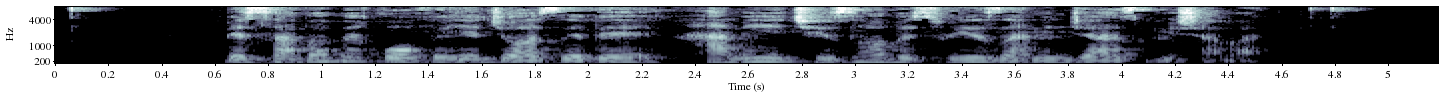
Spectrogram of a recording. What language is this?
Persian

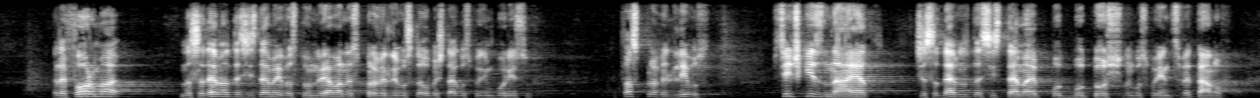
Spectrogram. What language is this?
Bulgarian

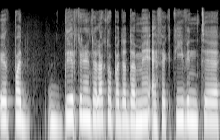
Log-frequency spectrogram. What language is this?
Lithuanian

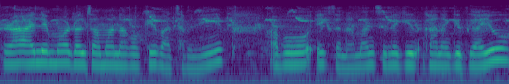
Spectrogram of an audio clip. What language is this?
Nepali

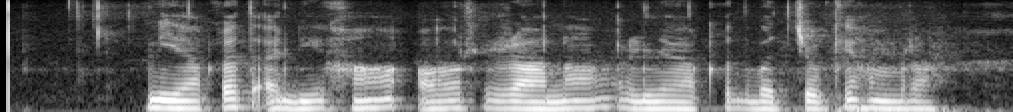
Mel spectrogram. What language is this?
Urdu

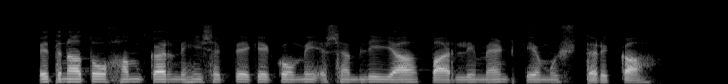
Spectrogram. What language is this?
Urdu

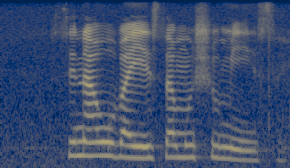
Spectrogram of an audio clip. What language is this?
Venda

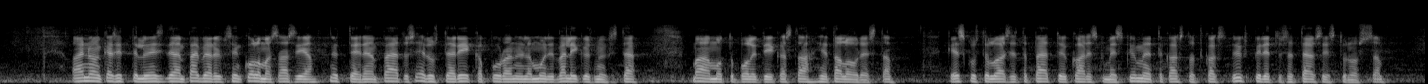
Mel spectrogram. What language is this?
Finnish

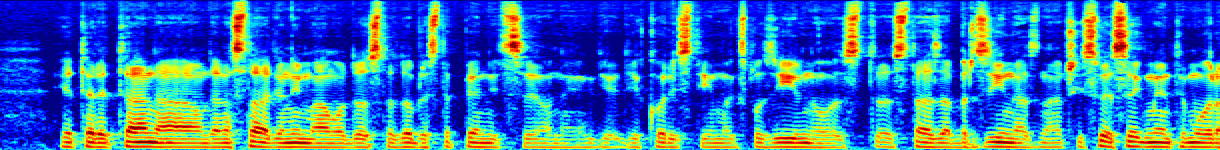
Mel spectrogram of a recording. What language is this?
Croatian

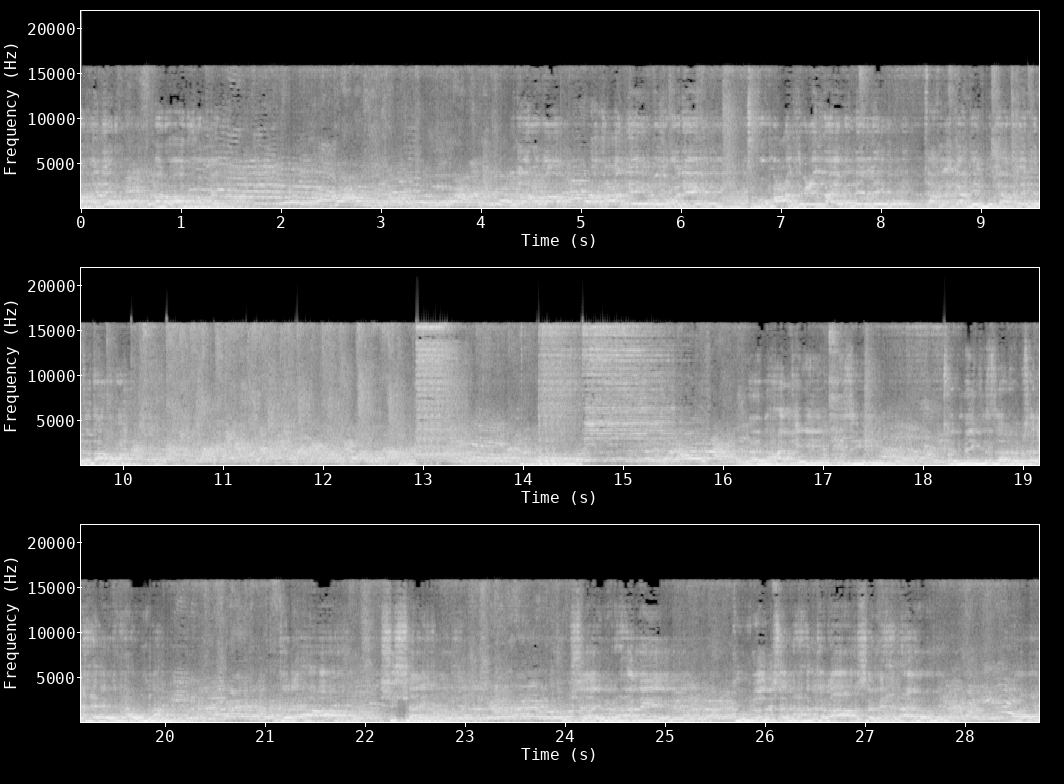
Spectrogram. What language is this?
Arabic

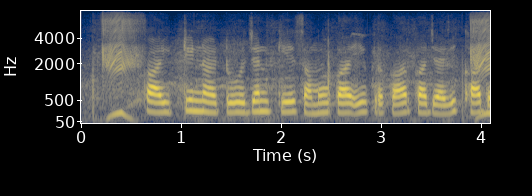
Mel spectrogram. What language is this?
Hindi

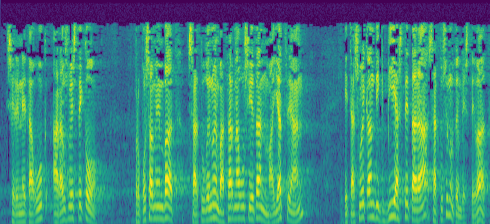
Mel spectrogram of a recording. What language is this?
Basque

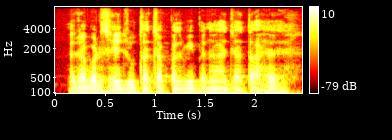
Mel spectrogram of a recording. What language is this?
Hindi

